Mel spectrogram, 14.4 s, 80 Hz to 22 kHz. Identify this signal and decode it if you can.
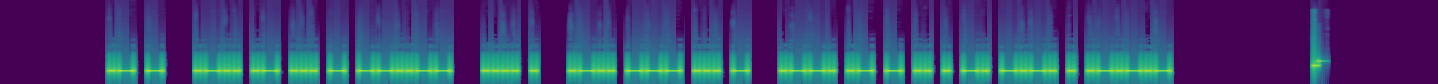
Morse code, heard as a keyed tone, about 25 wpm, 700 Hz. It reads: AT LAST, HE LOST PATIENCE.
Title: Sentences from Top 1400 Words 25wpm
